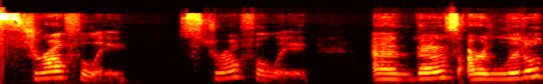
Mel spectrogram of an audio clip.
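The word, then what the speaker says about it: struffoli: it are the um spuffly um spuffly. I think that that's how you say it. Let me see. It is a an Italian cookie. Let me see. Okay, it's not Spuffly, it's Struffly.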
